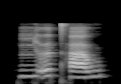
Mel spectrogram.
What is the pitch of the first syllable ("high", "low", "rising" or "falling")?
rising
